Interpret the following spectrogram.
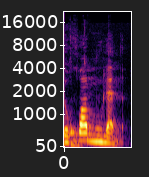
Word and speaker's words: Hua Mulan: elle raconte l'histoire de roy moolan oui c'est comme ça que ça se prononce en mandarin croix signifiant fleurs et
